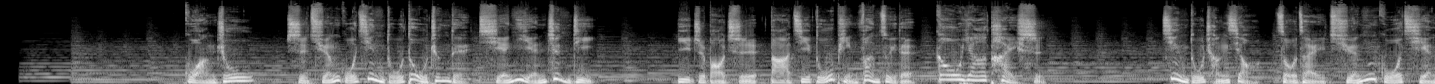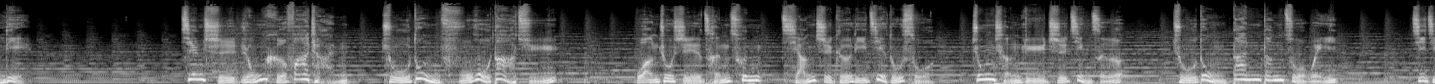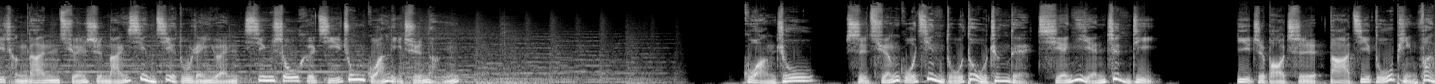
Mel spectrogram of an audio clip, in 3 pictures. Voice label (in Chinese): 男 专题 禁毒; 广州禁毒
